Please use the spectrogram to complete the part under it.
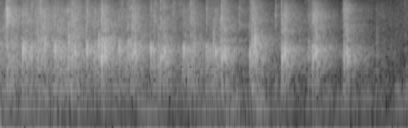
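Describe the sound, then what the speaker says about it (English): An audience at an agricultural conference on climate change and irrigation claps in a moderate, fairly quiet burst, with individual claps audible and pulsing through the applause. "Can we clap our hands?"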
